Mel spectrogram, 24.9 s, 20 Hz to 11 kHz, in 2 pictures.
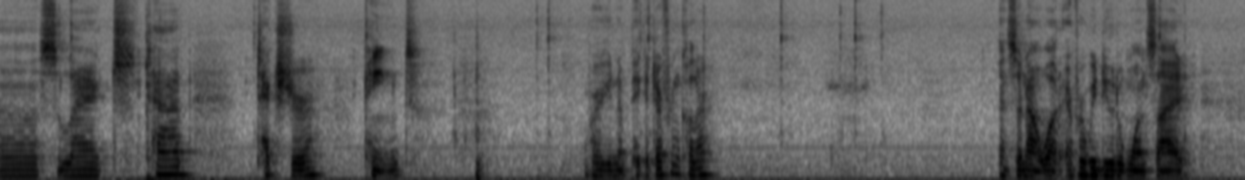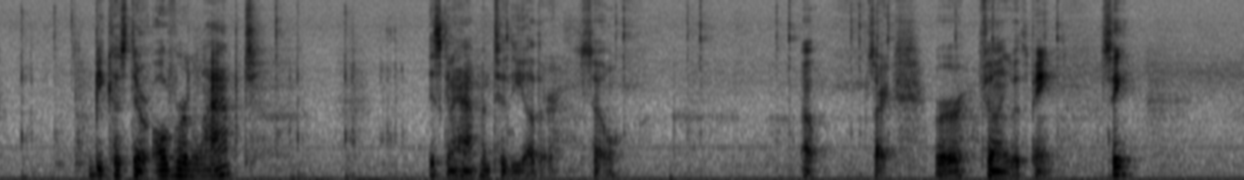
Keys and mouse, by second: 0.6 click, 1.5 Tab, 5.4 click, 8.9-11.7 drag, 11.9 middle click, 13.0-15.3 drag, 15.4 middle click, 17.0 click, 18.6 click, 19.4 click, 20.2 click, 21.0 click, 21.3 click, 23.6-24.8 middle drag.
